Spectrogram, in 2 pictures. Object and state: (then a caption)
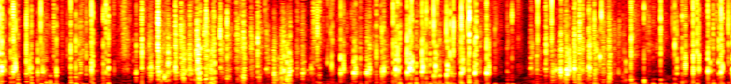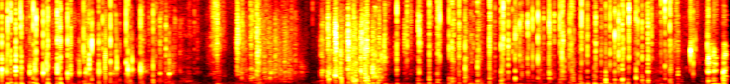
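Plastic squeeze bottle. A hollow, handheld white and teal plastic squeeze bottle or tube of a cosmetic product is tapped rapidly with fingertips and fingernails close to the microphone. The result is a dense stream of dry, crackly clicks and taps, bright and centered in the mids, each dying away almost instantly. It eases briefly around the fifth second and again around the tenth before picking back up.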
